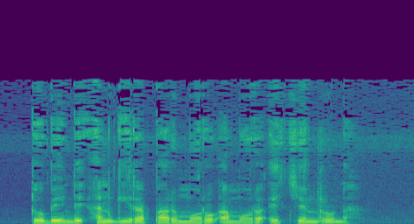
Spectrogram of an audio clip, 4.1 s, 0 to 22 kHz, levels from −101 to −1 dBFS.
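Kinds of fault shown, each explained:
Vorbis compression: throughout the speech nothing sounds above 14.2 kHz, and the treble turns plainly hissy and grainy. This is likely a low-quality Vorbis encode, whose coarsely quantised residue swaps fine detail for noise of similar energy, which fits a bitrate near 37 kbps.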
